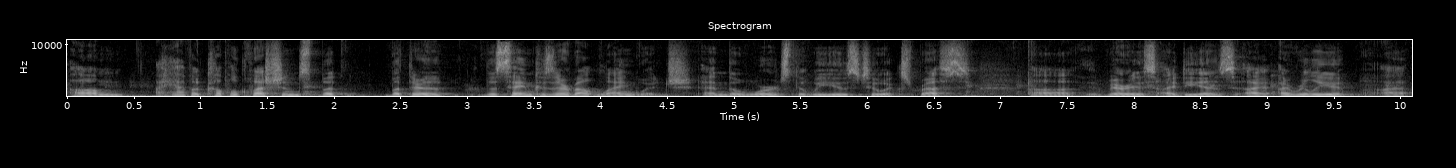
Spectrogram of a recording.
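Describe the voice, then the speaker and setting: A man asking a panel a question from the floor, thoughtful and hesitant, with frequent fillers. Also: lowish voice. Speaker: audience member asking a question. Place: conference hall.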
